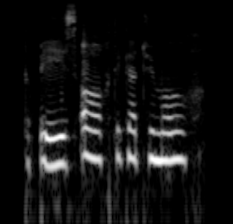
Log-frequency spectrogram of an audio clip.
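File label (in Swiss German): "beesartige tumor", Alsatian; medecine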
